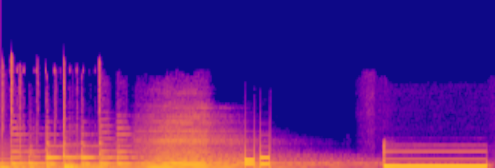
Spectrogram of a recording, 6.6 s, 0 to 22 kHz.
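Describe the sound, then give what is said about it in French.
Telephone tones of a call placed to the fire brigade by an 82-year-old man having trouble breathing, in Vendœuvre-lès-Nancy, France, in December 1990: a quick run of keypad beeps, then a loud, steady ringing tone held for over a second, with softer tonal sounds before it and no talking. “Il a du mal à respirer. Alors il appelle les pompiers.”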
